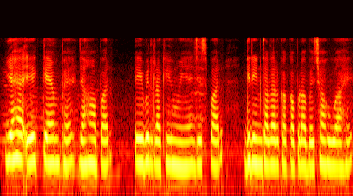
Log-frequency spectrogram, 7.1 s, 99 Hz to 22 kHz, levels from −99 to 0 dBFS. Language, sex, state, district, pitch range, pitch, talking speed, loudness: Hindi, female, Bihar, Kishanganj, 225-245 Hz, 235 Hz, 160 wpm, -18 LUFS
